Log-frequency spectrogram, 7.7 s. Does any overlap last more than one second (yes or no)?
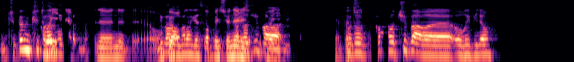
yes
